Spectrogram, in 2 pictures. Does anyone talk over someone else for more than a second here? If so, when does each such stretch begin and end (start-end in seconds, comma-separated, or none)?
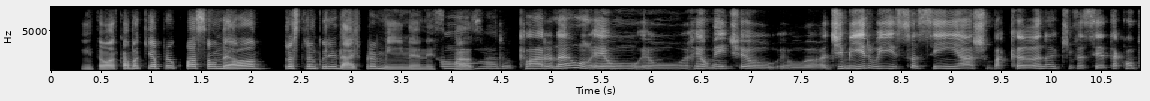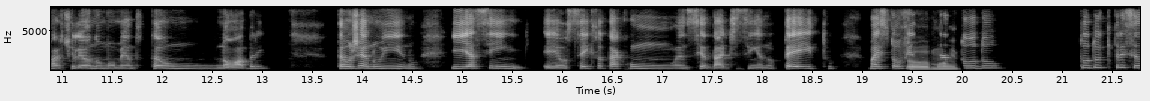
none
